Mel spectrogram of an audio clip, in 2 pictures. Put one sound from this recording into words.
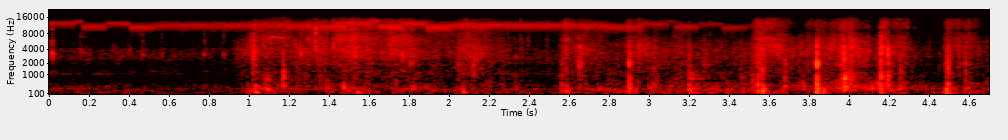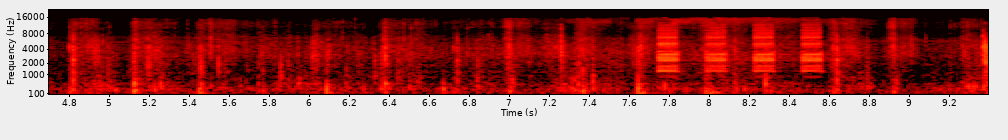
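Heavy footsteps walk across a hard floor.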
